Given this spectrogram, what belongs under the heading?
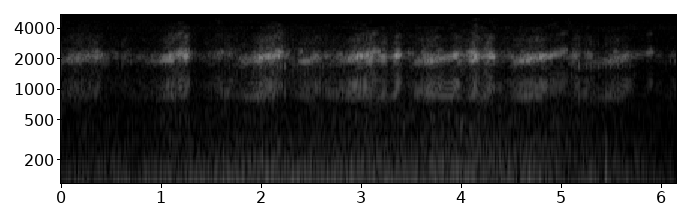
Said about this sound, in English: And you can fall asleep to those frogs every night like we do.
